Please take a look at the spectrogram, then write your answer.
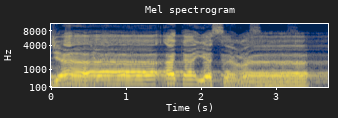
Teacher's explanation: یہ جاء 4 الف کی مقدار کھینچ کر پڑھا جائے گا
